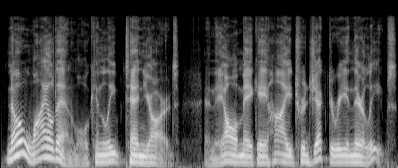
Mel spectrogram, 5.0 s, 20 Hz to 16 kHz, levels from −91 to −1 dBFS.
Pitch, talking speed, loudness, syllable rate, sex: 115 Hz, 205 wpm, -18 LUFS, 4.9 syllables/s, male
